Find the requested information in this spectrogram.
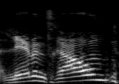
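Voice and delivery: put-on German accent. German word said with mock gusto.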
